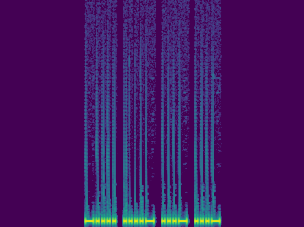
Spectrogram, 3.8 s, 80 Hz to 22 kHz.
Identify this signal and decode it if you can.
Morse code, heard as a keyed tone, about 36 wpm, 700 Hz. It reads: 64VV
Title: Four Challenging Letter-Number Combinations 35wpm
